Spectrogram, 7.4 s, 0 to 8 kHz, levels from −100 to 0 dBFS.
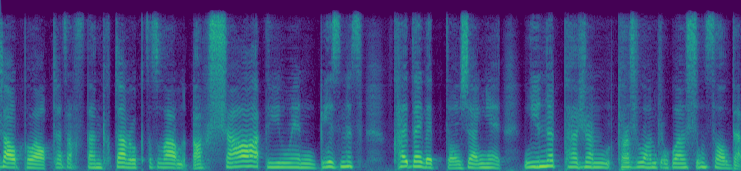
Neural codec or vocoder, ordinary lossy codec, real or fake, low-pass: codec, 16 kHz, 0.5 kbps, FreqCodec, larger model; none; fake; 7.2 kHz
